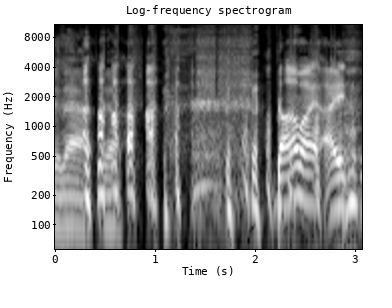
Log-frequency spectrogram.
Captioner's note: laughter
